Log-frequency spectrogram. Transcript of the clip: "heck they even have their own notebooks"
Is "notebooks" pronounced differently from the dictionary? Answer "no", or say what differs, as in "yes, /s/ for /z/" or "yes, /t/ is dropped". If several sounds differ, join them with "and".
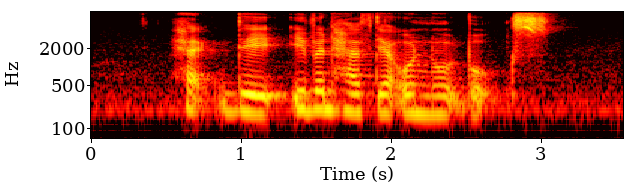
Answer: no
